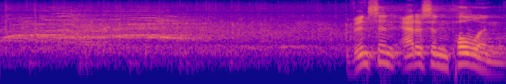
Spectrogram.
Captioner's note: audience applauding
